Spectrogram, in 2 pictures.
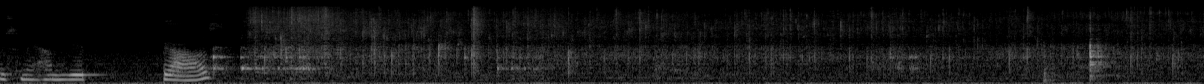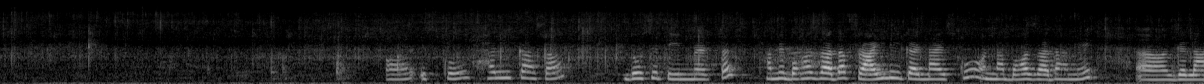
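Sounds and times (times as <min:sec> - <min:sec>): onions sizzling in hot oil: 0:02.3 - 0:24.0.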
